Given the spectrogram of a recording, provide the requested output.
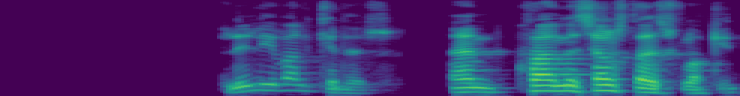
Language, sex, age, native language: Icelandic, male, 30-39, Icelandic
